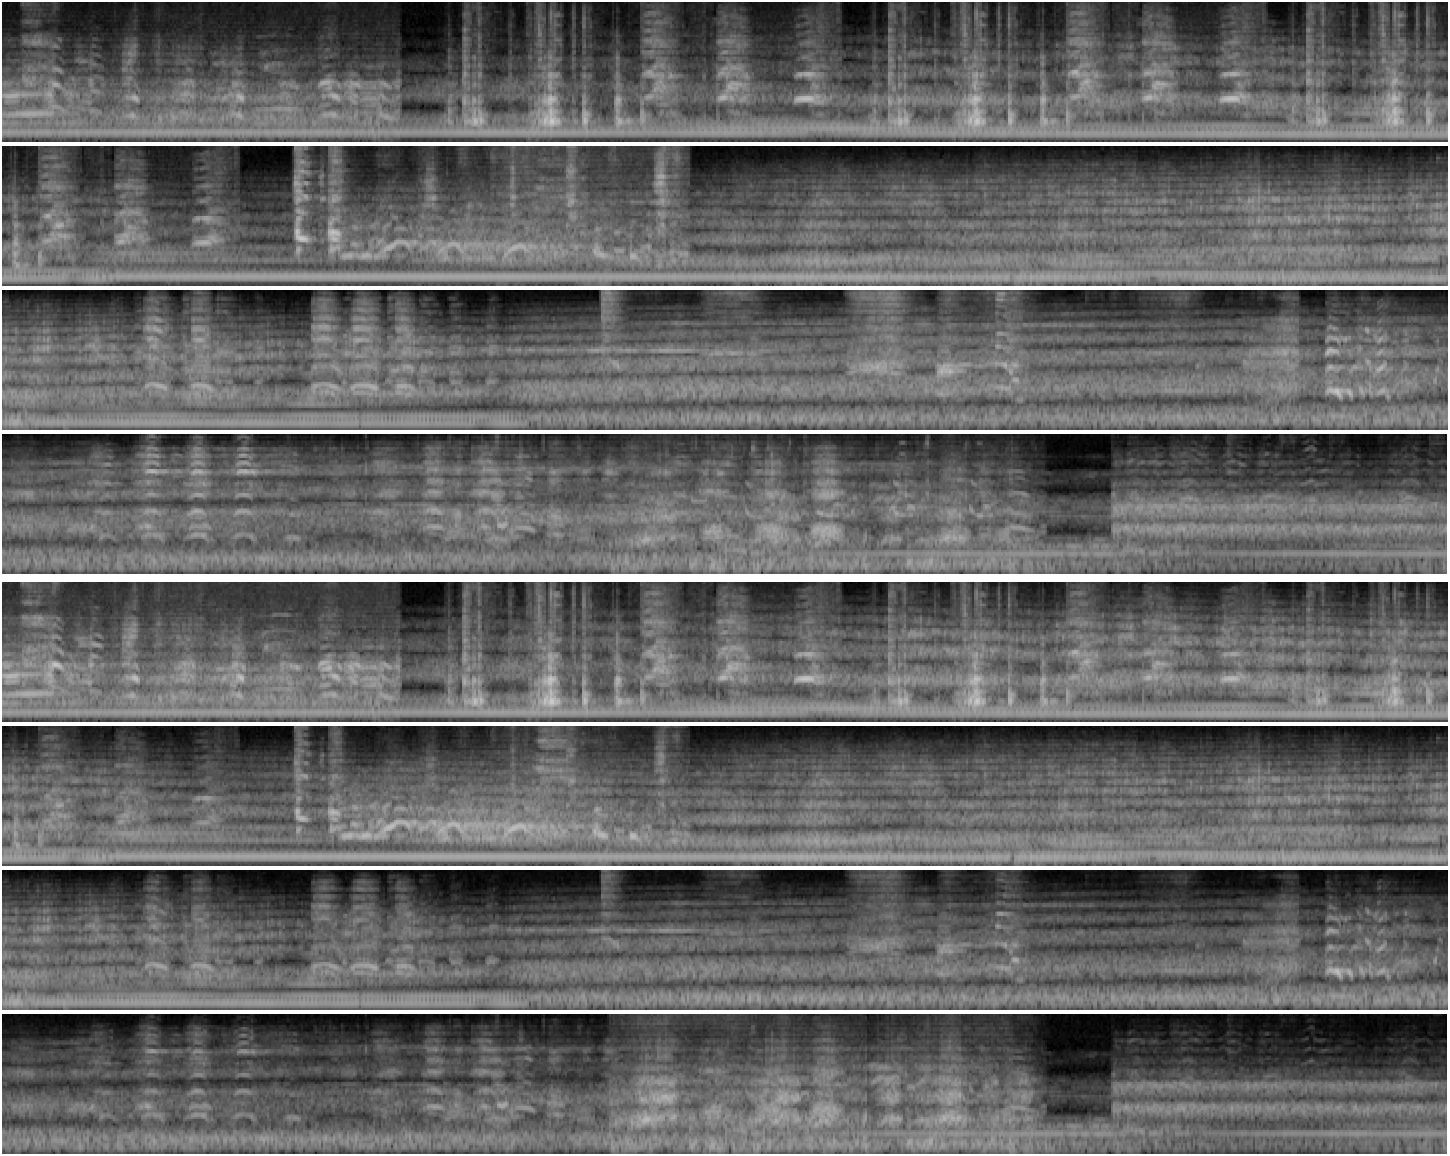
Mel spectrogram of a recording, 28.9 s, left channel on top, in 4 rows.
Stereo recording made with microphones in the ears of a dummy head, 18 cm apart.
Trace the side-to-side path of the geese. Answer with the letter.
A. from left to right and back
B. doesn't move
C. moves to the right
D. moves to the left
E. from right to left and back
D.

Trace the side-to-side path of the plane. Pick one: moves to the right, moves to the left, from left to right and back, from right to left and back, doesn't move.
moves to the left.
